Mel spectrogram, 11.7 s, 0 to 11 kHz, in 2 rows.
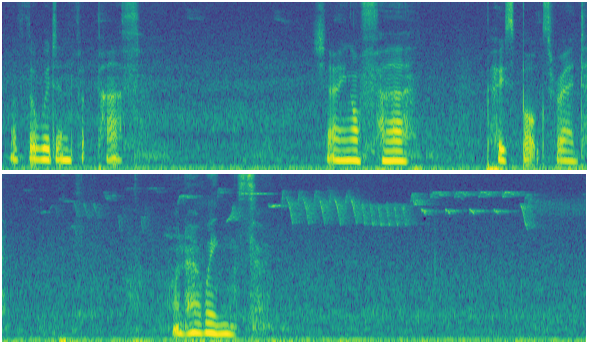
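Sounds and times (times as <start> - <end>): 
steady low outdoor hum: 0.0 - 11.6
speech: 0.1 - 1.5, 3.1 - 4.2, 4.8 - 6.0, 7.6 - 8.5
wren singing rapid high-pitched trilling song: 4.9 - 11.6.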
